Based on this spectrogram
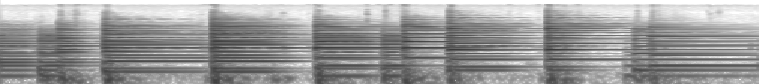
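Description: A I-V-vi-IV chord progression is played on an instrument as many struck chords, each ringing out and fading before the next. The rhythm is uneven, with some chords in quick succession and others held longer.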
